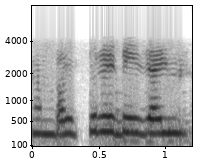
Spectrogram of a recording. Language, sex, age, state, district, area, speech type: Odia, female, 18-30, Odisha, Balasore, rural, conversation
